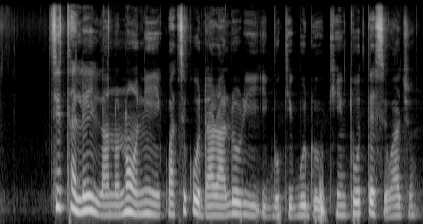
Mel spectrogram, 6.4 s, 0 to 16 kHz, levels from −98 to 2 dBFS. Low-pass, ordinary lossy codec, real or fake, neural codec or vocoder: 14.4 kHz; none; real; none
